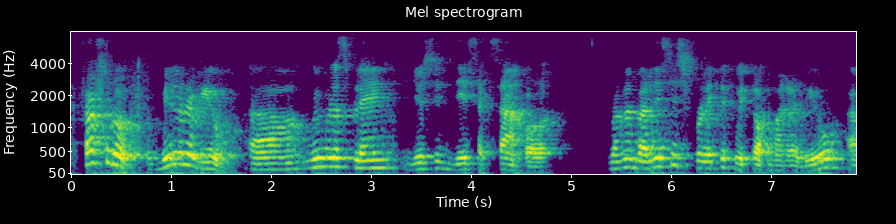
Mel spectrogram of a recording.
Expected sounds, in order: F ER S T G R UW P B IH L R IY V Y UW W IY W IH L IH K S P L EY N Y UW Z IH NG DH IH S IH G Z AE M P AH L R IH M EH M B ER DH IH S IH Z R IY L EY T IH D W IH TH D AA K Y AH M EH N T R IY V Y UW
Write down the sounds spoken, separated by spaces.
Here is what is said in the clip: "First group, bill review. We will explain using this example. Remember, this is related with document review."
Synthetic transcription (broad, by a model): F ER S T G R UW P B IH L R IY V Y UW W IY W IH L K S P L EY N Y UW S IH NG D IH S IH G S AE M P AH L R IH M EH M B ER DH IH S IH S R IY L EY T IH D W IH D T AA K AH M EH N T R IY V Y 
